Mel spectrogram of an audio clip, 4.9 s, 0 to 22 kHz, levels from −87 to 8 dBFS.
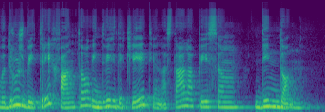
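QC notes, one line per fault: Throughout: Opus compression, likely at a lowish bitrate around 24 kbps in CELT music mode, so the speech sounds plainly rough and grainy as starved bands get noise-filled.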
